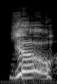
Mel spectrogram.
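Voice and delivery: high, loud laughing yelp; loud burst of laughter. Real, not acted. Laughing hard at her own spooky story, loud and high. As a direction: let the laugh explode out.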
